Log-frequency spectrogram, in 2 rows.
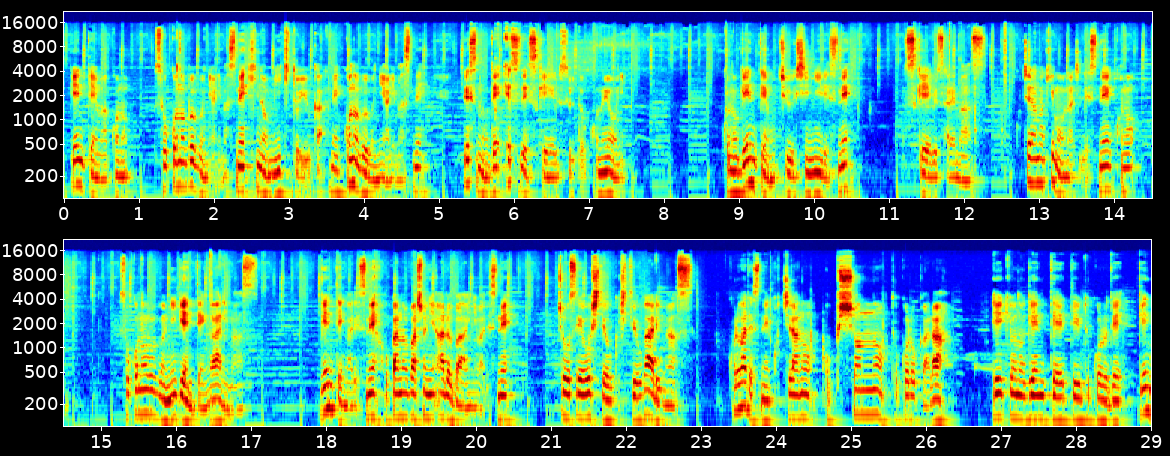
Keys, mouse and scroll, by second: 0.7-1.5 scroll up 1, 4.4-5.8 scroll down 2, 5.8 s, 12.9 click, 15.1-25.4 middle drag, 16.4 s, 25.4-29.0 drag.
